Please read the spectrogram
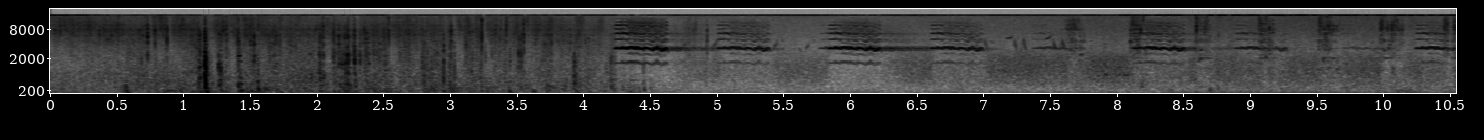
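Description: Scattered knocks and scuffling steps of a pack reindeer and its handler walking over rough ground. From about four seconds in comes a high whistled call, repeated several times in short phrases.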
